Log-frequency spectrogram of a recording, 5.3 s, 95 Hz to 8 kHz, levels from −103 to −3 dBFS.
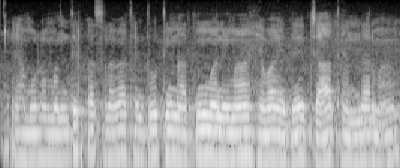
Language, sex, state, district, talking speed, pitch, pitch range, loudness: Hindi, male, Chhattisgarh, Bilaspur, 170 wpm, 120 Hz, 115-130 Hz, -16 LUFS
